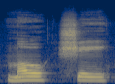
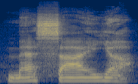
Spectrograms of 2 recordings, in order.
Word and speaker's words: Messiah: Because in John's day, it wasn't pronounced or spelled Moshiach. It was Messiah.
